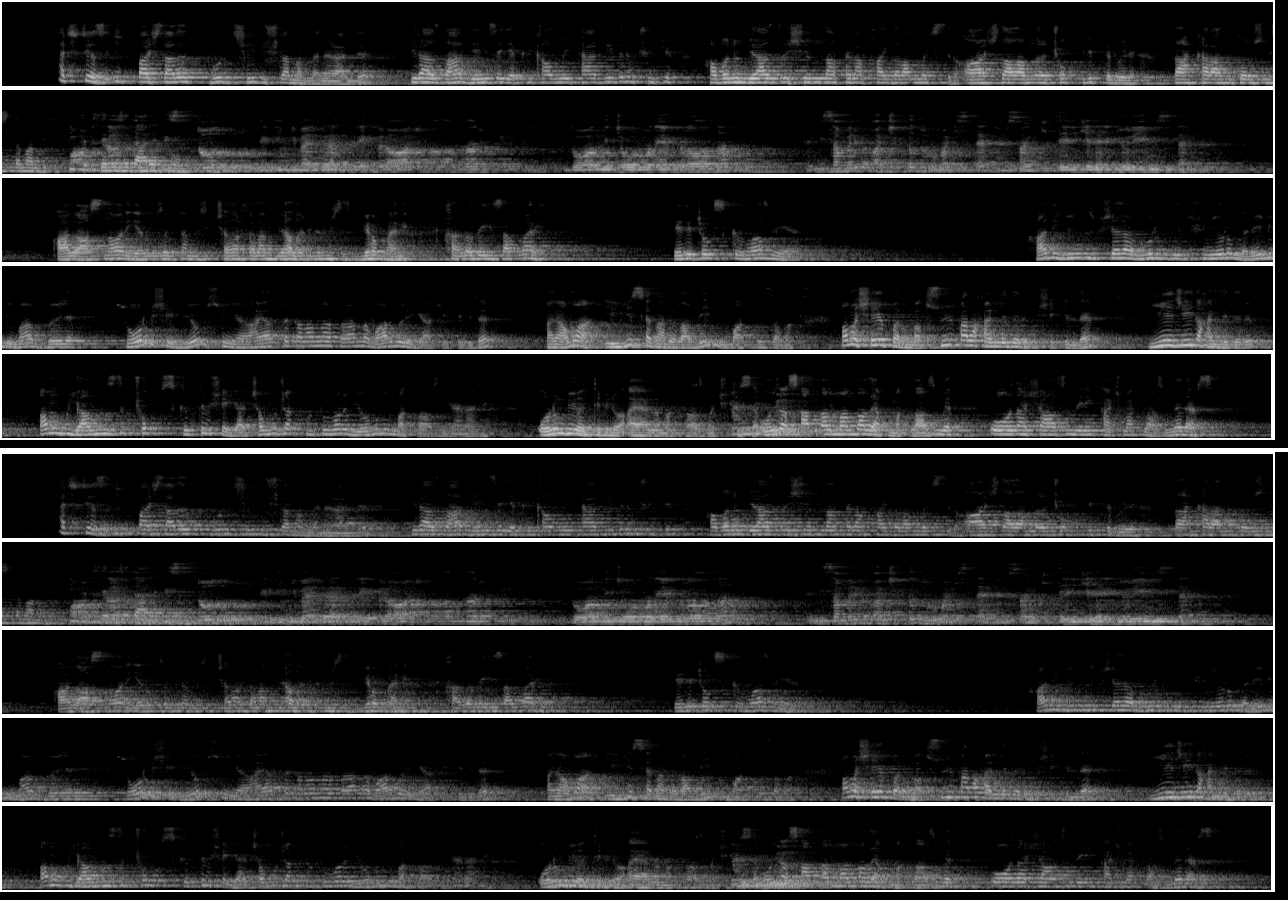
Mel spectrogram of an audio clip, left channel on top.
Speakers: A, on the left (about 60°); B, on the left (about 40°).
A: Açıkçası ilk başlarda bu şeyi düşünemem ben herhalde. Biraz daha denize yakın kalmayı tercih ederim. Çünkü havanın biraz da ışığından falan faydalanmak isterim. Ağaçlı alanlara çok girip de böyle daha karanlık olsun istemem bir tık.
B: Abi
A: Bir tık
B: zaten
A: denize daha yakın
B: riskli
A: olmak isterim.
B: olur o dediğin gibi. Yani biraz direkt böyle ağaçlı alanlar, e, doğanın içi ormana yakın alanlar. Yani İnsan böyle bir açıkta durmak ister gibi sanki. Tehlikeleri göreyim ister.
A: Abi aslında var ya yanımıza bir tane müzik çalar falan bile <laughs> alabilirmişiz biliyor musun? Hani <laughs> adada insan var ya. Gece çok sıkılmaz mı ya? Hadi gündüz bir şeyler bulurum diye düşünüyorum da ne bileyim abi böyle zor bir şey biliyor musun ya? Hayatta kalanlar falan da var böyle gerçekte bir de. Hani ama ilginç senaryolar değil mi baktığın zaman? Ama şey yaparım bak suyu falan hallederim bir şekilde. Yiyeceği
B: Hı hı.
A: de hallederim. Ama bu yalnızlık çok sıkıntı bir şey. Yani çabucak kurtulmanın bir yolunu bulmak lazım yani hani. Onun bir yöntemini ayarlamak lazım açıkçası.
B: Yani bilmiyorum
A: O yüzden sandal mandal yapmak lazım ve oradan şansını deneyip kaçmak lazım. Ne dersin?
